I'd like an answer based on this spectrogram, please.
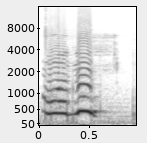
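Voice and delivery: high, loud frantic yelling; panicking gamer. Real, not acted. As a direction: shout in real panic. Animatronic chasing him in game.

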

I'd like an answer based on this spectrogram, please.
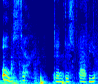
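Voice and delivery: ordinary delivery

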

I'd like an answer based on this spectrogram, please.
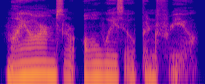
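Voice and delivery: low, soft murmur; near-whisper, close to her ear. A narrator's reading. Man holding her close, whispering low. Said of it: "he whispered".

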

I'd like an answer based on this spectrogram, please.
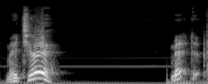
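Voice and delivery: loud, rising call into the dark house. Acted. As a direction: call out for him, hoping. Calling into the house. (lautes Rufen ins Haus)

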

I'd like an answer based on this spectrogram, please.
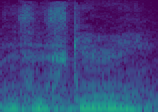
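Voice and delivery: soft, hushed frightened whisper; scared whisper. Real, not acted. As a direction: whisper it, spooked. Frightened in the attic.

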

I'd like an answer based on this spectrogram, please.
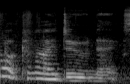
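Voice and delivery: ordinary delivery

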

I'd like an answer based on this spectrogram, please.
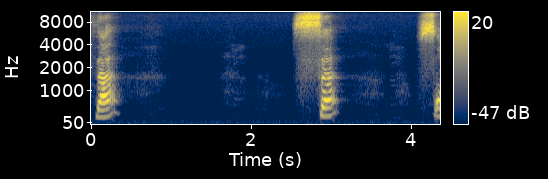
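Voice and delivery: সা light, সা with a hiss, স heavy and full; letter drill. Shown as a demonstration. Teacher drills Arabic letters for students, loud and clear. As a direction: say সা, সা, স as three distinct letters. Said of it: "আমার সঙ্গে একটু practice করুন".

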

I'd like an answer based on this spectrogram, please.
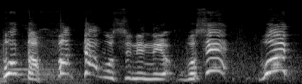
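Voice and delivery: shocked. Real, not acted. Shocked at witch eaten.

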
